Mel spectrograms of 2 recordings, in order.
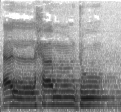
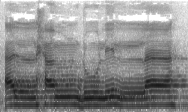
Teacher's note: tidak masuk hidung tapi jelas du dikuatkan dalnya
